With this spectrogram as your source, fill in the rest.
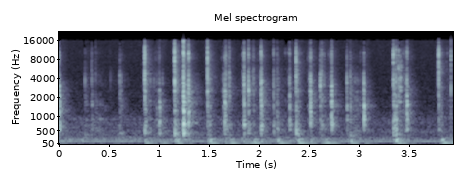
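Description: A compact Ajazz 308I plastic keyboard with round, typewriter-style plastic keycaps is typed on continuously with the fingertips. Rapid, short, bright clicks and clacks fall in an uneven rhythm over a faint low hum, and each keystroke dies away almost instantly.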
